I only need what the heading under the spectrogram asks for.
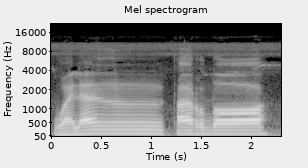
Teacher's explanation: Walan tarda, nun mati bertemu dengan ta, ikhfa hakiki, baca sama-sama nipis serta dengung 2 harakat. Ra mati sebelum dia ada huruf yang berbaris atas, ra dibaca tebal.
